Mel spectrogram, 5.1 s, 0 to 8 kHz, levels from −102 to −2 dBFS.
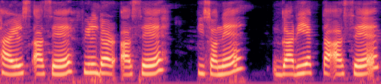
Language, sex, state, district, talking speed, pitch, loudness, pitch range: Bengali, female, Tripura, West Tripura, 95 wpm, 260 Hz, -13 LUFS, 250-290 Hz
